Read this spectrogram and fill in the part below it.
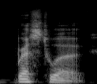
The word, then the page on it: breastwork: Australian English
